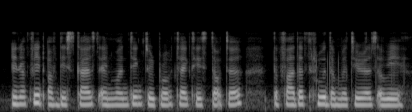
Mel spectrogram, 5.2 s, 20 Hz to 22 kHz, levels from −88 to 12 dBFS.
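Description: Likely interference from nearby equipment or a faulty connection injects a train of clicks from 3.73 to 5.05 s: about ten similar pulses at roughly 7.6 per second, unevenly spaced, peaking around the level of the speech, heard as irregular ticking over it.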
